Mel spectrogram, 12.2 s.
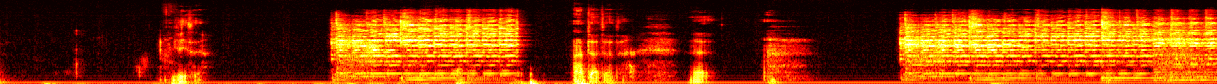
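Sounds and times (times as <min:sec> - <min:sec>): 
speech: 0:01.7 - 0:02.2, 0:05.7 - 0:07.2
phone ringtone playing a film intro tune: 0:03.3 - 0:05.3, 0:09.0 - 0:12.1.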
